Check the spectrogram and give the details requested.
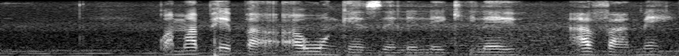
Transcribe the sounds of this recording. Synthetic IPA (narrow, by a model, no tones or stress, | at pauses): kʼwa̰mapʰɛpʰa̰a̰wɔŋɡʱɛzɛlɛlek̬ʼilɛjɔ | a̰vaːmɛ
